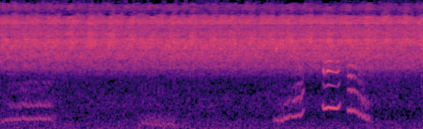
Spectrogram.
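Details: Stray cat giving soft meows while stroked in summer: a faint, level mew, a quiet low one, then a clearer rising-and-falling meow near the end, all set against a dense, continuous chorus of cicadas.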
